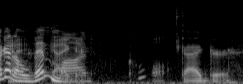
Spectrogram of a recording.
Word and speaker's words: Geiger: Geiger. Yeah, that's how you say it.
